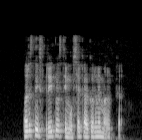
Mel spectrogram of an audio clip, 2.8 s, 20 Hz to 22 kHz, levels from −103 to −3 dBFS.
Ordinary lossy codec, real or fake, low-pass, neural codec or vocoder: none; real; none; none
